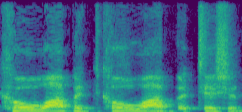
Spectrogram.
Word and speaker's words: coopetition: And you call it coopetition.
